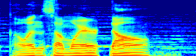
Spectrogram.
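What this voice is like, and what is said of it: Imitates another person's voice. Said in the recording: “in my best Bogart voice”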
